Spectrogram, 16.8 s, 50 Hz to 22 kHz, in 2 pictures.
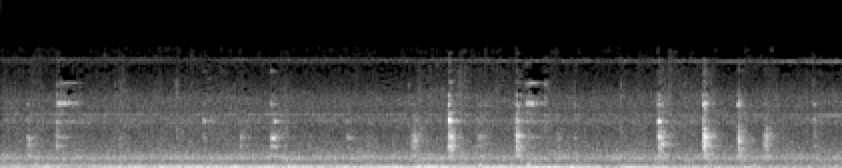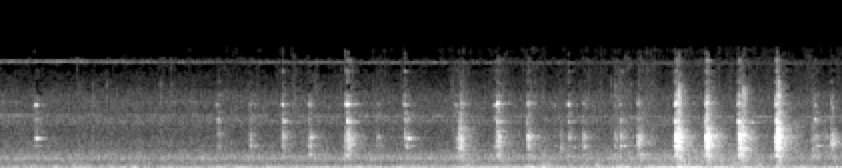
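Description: Armature-chopper-controlled Nagoya Municipal Subway 3000 series electric train running, heard from inside the car: low rumble with a steady tone held throughout. Scattered sharp clicks and rattles come more often near the end.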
